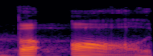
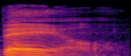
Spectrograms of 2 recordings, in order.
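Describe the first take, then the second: First: The name is said in a snooty, refined way. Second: The name is said in a plain, everyday way.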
